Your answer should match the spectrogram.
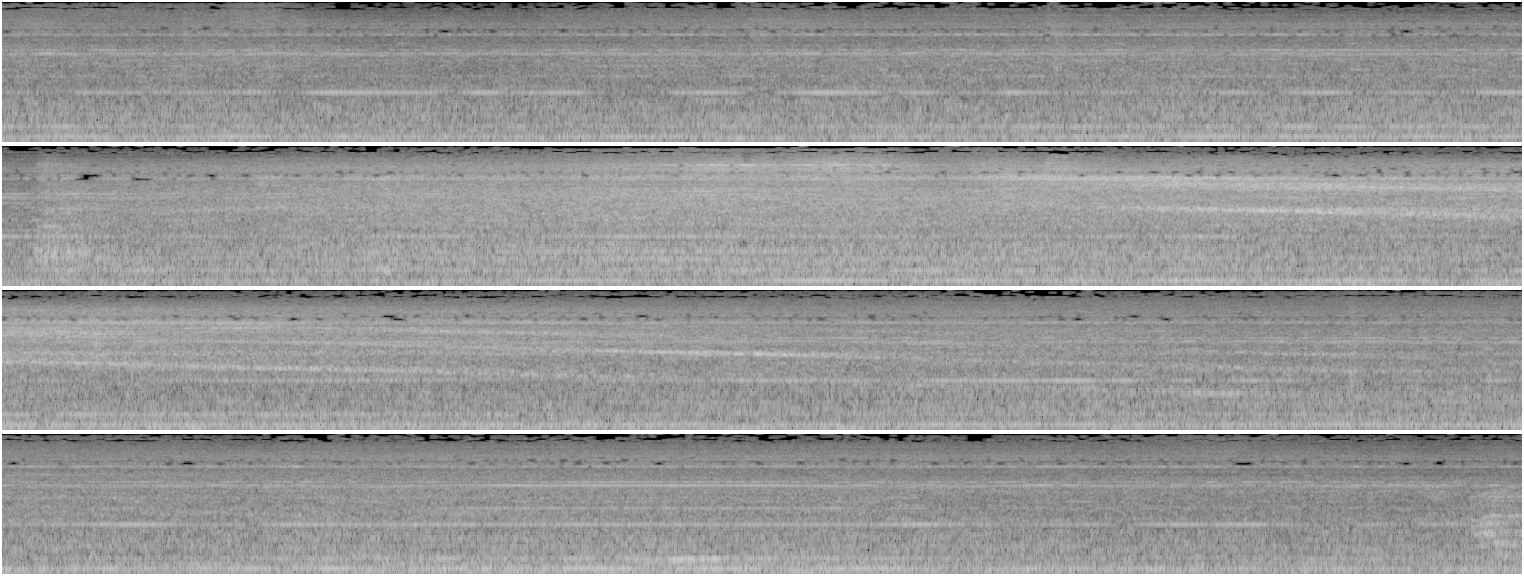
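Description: Machinery of a can-making production line running: a steady mechanical drone with constant hum tones. There is one knock about eight seconds in, and partway through several high tones slide slowly downward for several seconds.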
